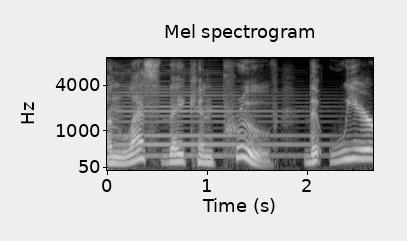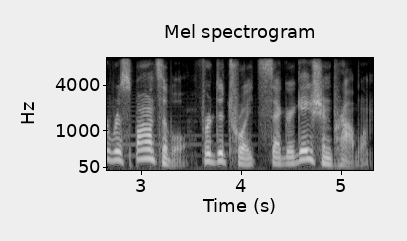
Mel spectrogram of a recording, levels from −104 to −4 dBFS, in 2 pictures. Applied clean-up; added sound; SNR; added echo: none; Bowed string instrument; 16 dB; none.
